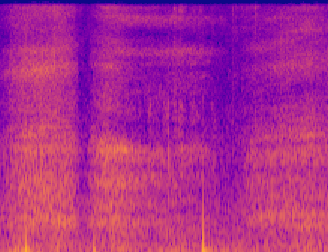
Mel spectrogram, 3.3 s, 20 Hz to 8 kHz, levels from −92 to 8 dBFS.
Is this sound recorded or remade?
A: remade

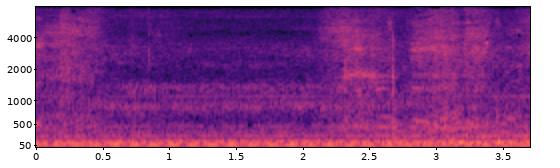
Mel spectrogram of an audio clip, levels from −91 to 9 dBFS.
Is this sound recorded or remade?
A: recorded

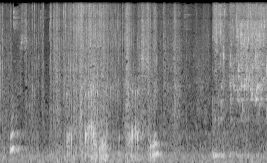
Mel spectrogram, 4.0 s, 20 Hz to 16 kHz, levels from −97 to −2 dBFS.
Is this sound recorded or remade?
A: recorded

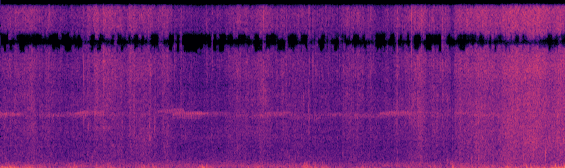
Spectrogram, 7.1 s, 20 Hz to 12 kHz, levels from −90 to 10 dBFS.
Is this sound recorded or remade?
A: remade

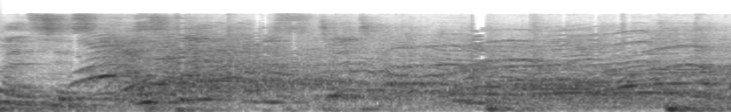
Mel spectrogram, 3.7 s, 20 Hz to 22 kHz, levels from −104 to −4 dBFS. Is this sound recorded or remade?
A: recorded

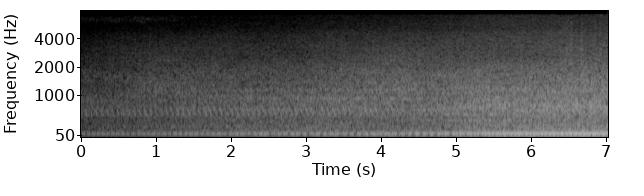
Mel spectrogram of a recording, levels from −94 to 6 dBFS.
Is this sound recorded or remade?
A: recorded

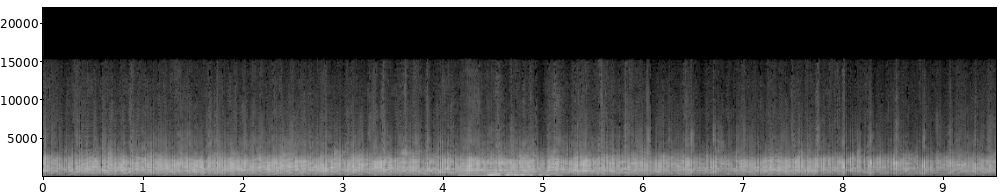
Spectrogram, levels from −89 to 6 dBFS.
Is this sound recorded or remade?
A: remade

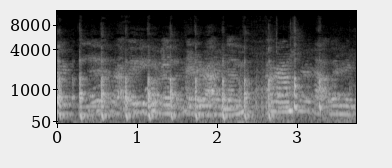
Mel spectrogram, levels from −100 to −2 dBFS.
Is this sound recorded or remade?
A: recorded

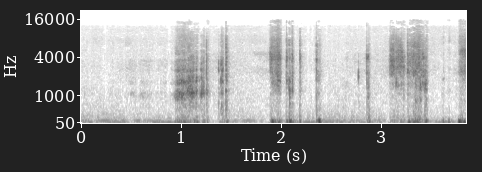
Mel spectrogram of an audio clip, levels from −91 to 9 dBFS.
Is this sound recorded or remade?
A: remade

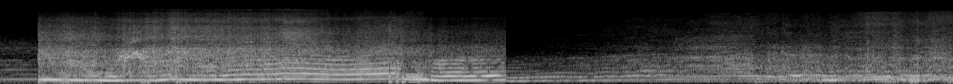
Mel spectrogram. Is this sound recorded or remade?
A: recorded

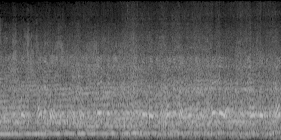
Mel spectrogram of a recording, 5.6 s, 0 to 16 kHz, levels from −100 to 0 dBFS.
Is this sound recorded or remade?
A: recorded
